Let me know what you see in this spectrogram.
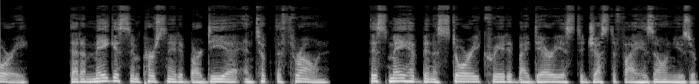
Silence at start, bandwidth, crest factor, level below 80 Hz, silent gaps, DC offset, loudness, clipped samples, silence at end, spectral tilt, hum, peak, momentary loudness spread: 0 s; 17 kHz; 14 dB; -42 dBFS; none; under 0.1%; -16 LUFS; under 0.1%; 0 s; -6 dB/octave; none; 0 dBFS; 5 LU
